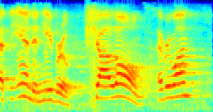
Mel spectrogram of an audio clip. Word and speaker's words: Shalom: You see, in English, whenever we have an unaccented syllable like this one, and the accent is here, we shorten it and we say Shalom. Shalom, you all. Shalom. And you can always tell in the English speaker in Israel. We have to keep it long.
